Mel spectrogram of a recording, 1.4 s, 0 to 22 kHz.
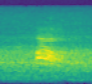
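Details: One drawn-out, grating caw from a carrion crow perched on a power line, bowing as it calls, recorded 18 July 2023.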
